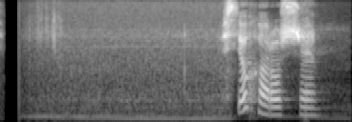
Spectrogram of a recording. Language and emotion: Russian, positive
